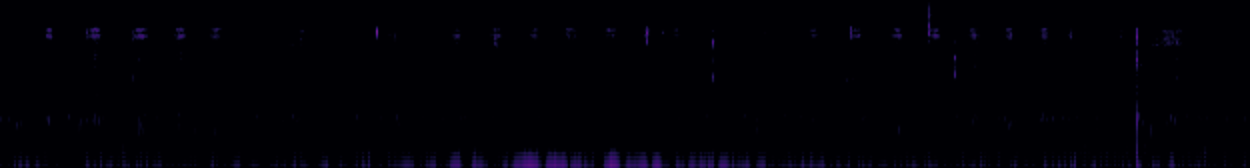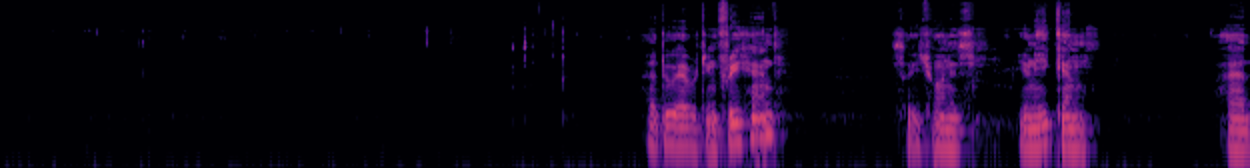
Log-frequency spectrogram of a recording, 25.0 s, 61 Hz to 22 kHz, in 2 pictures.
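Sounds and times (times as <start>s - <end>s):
pencil scratching on wood: 0.4s - 2.3s, 8.1s - 11.5s, 13.0s - 17.5s.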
